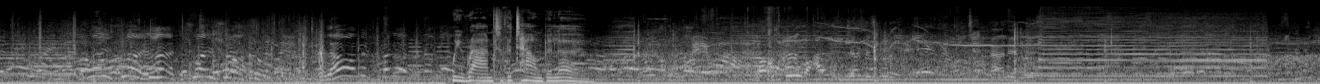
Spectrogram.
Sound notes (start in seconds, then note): 6.0 shouting continues; 8.3 cannisters bursting, horn blaring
